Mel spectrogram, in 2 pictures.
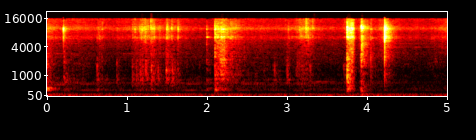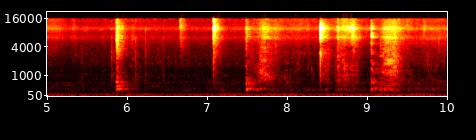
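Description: Tempering spices for tamarind pulihora fry in a pan over high flame, giving a steady hiss broken by sharp crackles and pops that come in scattered bursts, with no talking.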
